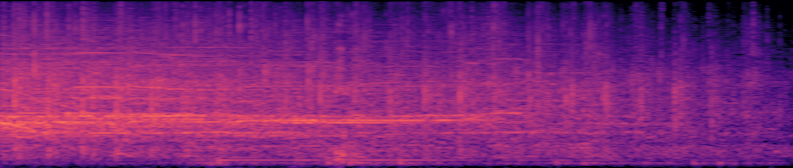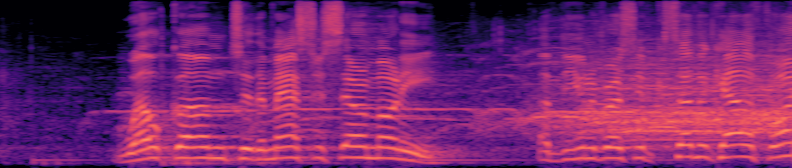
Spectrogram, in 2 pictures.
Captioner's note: cheering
